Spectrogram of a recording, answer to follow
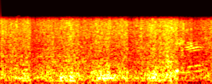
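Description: Steady rain falling on the street and lawn in a summer thunderstorm.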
